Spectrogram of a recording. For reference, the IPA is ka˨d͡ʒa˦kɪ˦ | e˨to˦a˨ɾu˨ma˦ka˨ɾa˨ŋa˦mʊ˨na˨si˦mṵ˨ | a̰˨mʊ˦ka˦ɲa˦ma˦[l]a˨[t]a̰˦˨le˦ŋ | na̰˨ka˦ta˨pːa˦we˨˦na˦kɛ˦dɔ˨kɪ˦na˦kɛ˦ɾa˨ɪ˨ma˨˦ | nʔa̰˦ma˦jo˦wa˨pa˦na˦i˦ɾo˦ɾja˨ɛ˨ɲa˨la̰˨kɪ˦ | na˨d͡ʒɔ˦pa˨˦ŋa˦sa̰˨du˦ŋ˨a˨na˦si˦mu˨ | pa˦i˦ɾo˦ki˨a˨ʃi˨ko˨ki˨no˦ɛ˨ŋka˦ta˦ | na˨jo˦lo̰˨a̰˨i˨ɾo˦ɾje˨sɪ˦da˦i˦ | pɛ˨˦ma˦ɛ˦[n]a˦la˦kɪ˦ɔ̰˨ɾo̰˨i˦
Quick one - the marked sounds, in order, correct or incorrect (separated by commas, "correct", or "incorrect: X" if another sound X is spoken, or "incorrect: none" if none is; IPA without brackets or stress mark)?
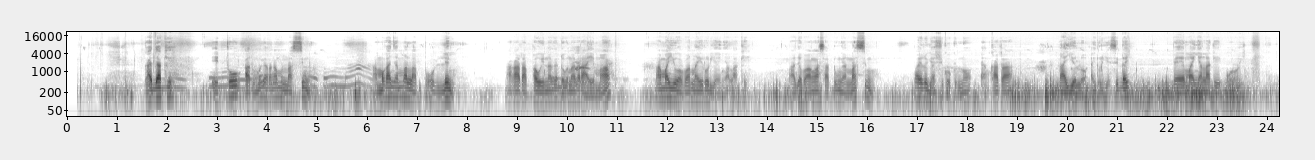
correct, incorrect: p, incorrect: ɲ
